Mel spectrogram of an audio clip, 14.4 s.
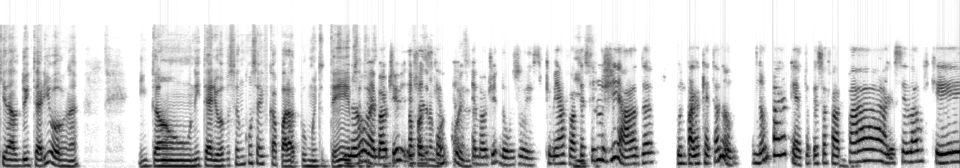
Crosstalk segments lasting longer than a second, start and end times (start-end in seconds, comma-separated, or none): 5.1-7.1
